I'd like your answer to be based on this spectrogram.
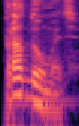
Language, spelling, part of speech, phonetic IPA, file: Russian, продумать, verb, [prɐˈdumətʲ], Ru-продумать.ogg
- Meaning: to think over, to think through, to consider carefully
